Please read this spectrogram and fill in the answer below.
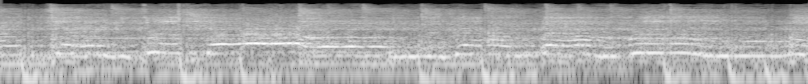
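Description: Rock band playing live: electric bass, electric guitar and drum kit, with a sung melody stepping between held notes over them.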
